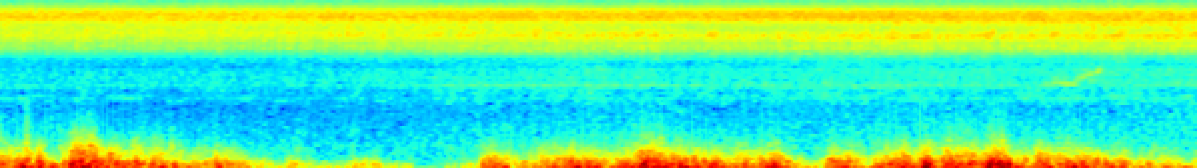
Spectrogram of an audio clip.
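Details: Large brown cicada singing on a tree in midsummer: a steady, shrill, sizzling hiss holds without a break behind heavy low rumbling bursts of wind or handling noise.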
